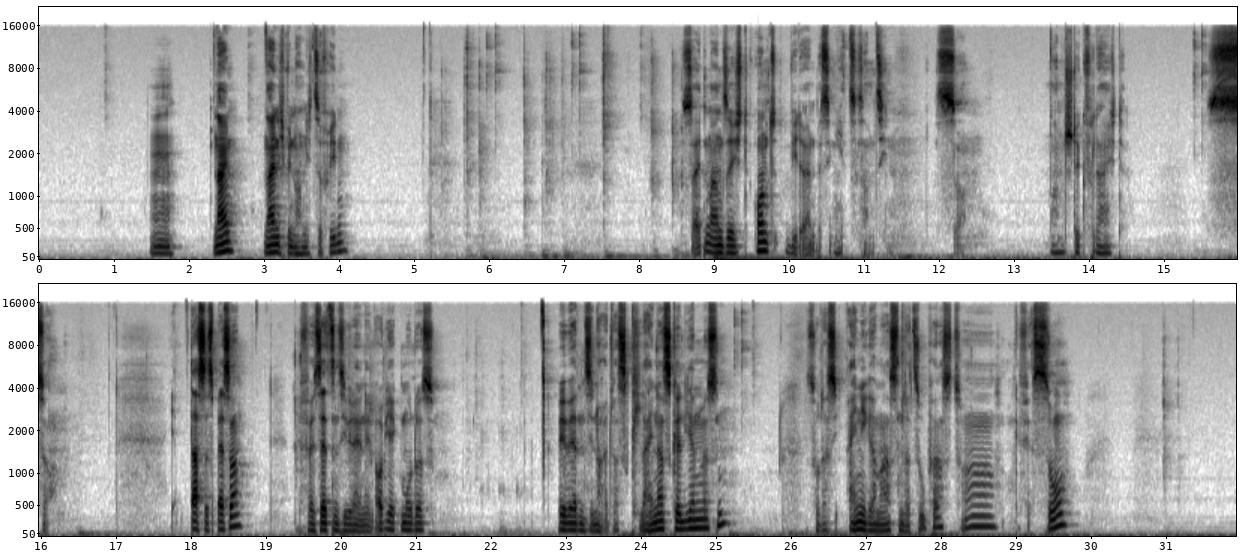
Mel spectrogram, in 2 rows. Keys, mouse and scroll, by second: 0.9 middle click, 3.7 click, 5.9 alt+click, 7.1 shift+click, 7.6 middle click, 8.0 middle click, 8.4 KP_3, 9.2-9.9 scroll up 3, 9.7 g, 11.1-12.3 scroll down 6, 12.3 scroll down 2, 12.6-13.0 scroll up 3, 13.5-14.4 scroll up 2, 13.5 g, 15.8 click, 17.8 middle click, 17.8 scroll down 3, 19.3 Tab, 20.4 KP_3, 21.4-21.9 scroll up 2, 21.9-23.4 scroll down 6, 22.4 middle click, 23.4-24.0 scroll up 1, 24.0-25.3 scroll up 2, 24.0 s, 25.5 middle click, 26.8 shift+middle click, 28.3 s, 31.0 g.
